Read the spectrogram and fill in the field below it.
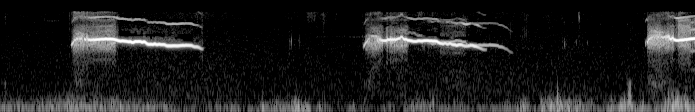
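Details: Female snowy owl nesting on the ground in the Arctic. High, thin screeching whistles slur downward, each about a second long with a fainter upper overtone. Three calls come at uneven intervals over low background rumble.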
